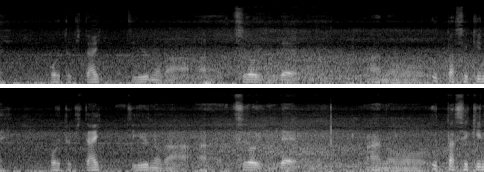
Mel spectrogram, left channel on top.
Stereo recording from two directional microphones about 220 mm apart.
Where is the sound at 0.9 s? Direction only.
5° right (ahead or behind).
